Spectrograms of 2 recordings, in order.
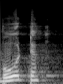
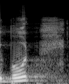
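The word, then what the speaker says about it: boat: बी से हो गया ब और टी से ट। ओ ए का उच्चारण। ओ की मात्रा यह लिखा है बोट। बी ओ ए टी बोट।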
